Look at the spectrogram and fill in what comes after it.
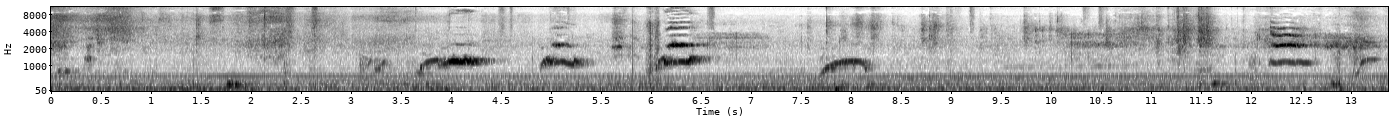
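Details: Newborn kittens, five in the litter, playing with their mother for the first time; thin, high mews, each arching up and falling away, come in scattered bursts of one or two over a steady low electrical hum.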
